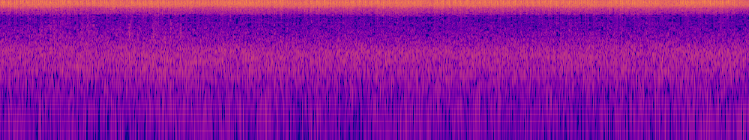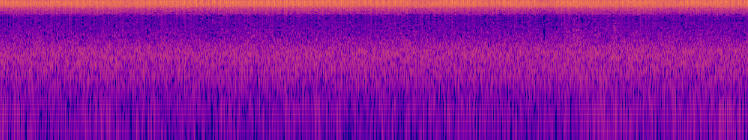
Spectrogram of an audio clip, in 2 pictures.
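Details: Male crickets stridulating, rubbing one wing's edge along the toothed vein of the other, make a steady, high-pitched shimmering trill. It runs unbroken with only slight swells in loudness and no other clear sounds.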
